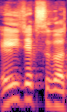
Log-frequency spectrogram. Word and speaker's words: AJAX: agx라는 기술이 등장하기 전에 ajax예요 ajax고 저는 이제 ax라고 읽습니다네 에이젝스가 등장하기 전까지는 서버에서 데이터를 가져오려면 항상 전체 페이지를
